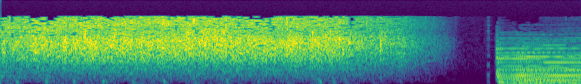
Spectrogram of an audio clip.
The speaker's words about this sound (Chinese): 让我们再一起拍手欢迎这个影片。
